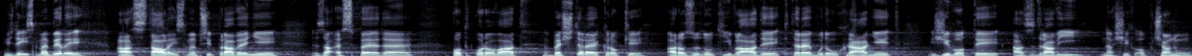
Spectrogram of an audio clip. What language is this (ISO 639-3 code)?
ces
